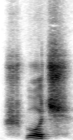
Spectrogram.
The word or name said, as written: xboch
